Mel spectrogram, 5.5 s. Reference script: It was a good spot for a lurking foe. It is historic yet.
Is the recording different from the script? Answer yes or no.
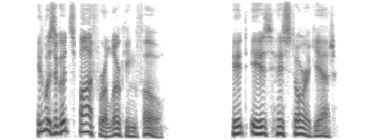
no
